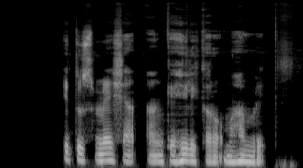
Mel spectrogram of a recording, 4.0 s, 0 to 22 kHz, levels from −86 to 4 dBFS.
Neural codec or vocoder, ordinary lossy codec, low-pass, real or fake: none; none; none; real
